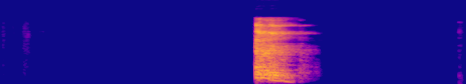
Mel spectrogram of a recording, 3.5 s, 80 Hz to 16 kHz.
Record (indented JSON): {
  "cough_length": "3.5 s",
  "cough_amplitude": 27681,
  "cough_signal_mean_std_ratio": 0.22,
  "survey_phase": "beta (2021-08-13 to 2022-03-07)",
  "age": "45-64",
  "gender": "Female",
  "wearing_mask": "No",
  "symptom_none": true,
  "smoker_status": "Never smoked",
  "respiratory_condition_asthma": false,
  "respiratory_condition_other": false,
  "recruitment_source": "REACT",
  "submission_delay": "2 days",
  "covid_test_result": "Negative",
  "covid_test_method": "RT-qPCR"
}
